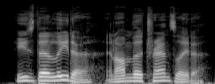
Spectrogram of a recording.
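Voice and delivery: lightly voiced Peter; Peter's voice. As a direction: announce yourself with pride. Peter appears behind.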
